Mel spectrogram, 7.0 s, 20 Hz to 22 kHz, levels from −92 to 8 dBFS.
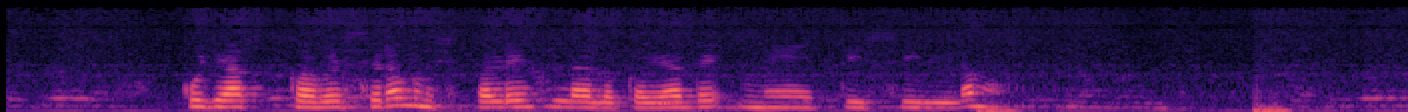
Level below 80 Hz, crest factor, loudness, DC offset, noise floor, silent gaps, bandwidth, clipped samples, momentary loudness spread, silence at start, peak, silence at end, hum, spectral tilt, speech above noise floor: -52 dBFS; 18 dB; -27 LUFS; under 0.1%; -53 dBFS; none; 16.5 kHz; under 0.1%; 22 LU; 0.25 s; -10 dBFS; 0 s; none; -8.5 dB/octave; 27 dB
